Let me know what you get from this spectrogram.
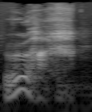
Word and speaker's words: ruach: And so that helps me be like, oh, it's ruach, because the guy says it that way.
